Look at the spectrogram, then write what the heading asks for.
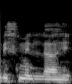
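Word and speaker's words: بسم الله: ওয়া ইয়াবদাউনা আমালাহুম বিসমিল্লাহ, এবং তারা শুরু করে তাদের কাজগুলো আল্লাহর নাম দ্বারা, বিসমিল্লাহ, মানে বিসমিল্লাহ দ্বারা বা আল্লাহর নাম দ্বারা। বিসমিল্লাহি, বিসমিল্লাহি, আলিফটা এখানে উচ্চারণ হবে না।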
